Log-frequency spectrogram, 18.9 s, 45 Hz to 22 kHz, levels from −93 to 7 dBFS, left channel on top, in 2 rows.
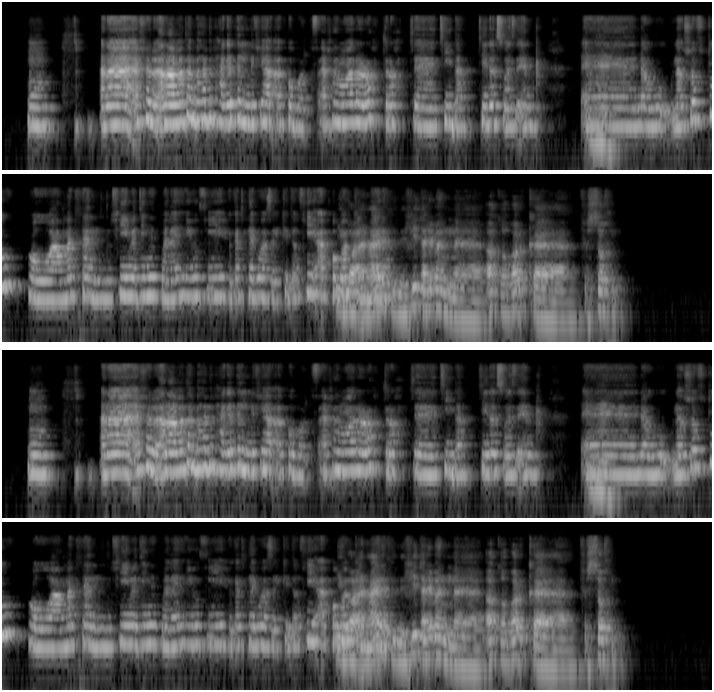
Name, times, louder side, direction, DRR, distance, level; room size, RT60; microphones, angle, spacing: voice 1, 1.3-7.1 7.7-14.6, left 2 dB, 35° left, 2 dB, 0.4 m, -33 dB
voice 2, 7.8-8.2 13.9-17.6, right 1 dB, 40° right, 0 dB, 0.6 m, -36 dB
2.4 x 2.2 x 2.4 m, 0.38 s
head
